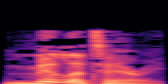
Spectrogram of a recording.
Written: military

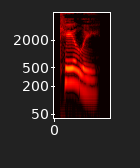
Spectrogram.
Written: kaley

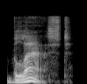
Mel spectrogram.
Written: blast

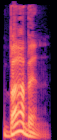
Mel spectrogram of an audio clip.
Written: bobbin

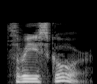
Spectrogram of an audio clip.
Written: threescore

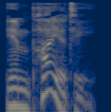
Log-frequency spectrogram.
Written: impiety

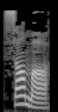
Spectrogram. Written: samah

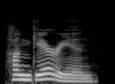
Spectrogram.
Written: hungarian

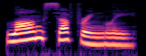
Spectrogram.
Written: long-sufferingly

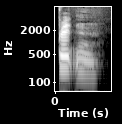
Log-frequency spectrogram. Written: briton

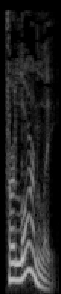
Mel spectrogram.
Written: forlornly

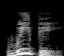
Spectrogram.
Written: weepy

